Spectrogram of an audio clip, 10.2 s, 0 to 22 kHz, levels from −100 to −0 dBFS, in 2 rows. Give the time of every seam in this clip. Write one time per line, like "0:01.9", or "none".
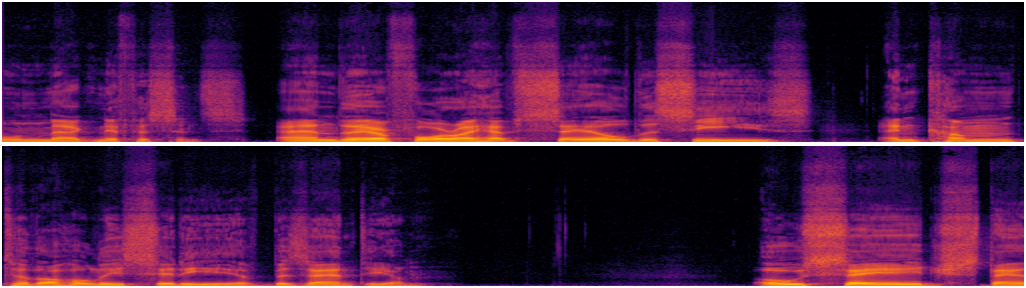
0:01.3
